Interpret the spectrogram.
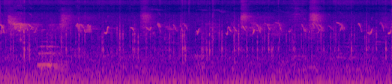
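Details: Young chickens give scattered high peeps, sparser and softer than a full chorus, single chirps spaced irregularly, over a loud low rumbling hum.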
